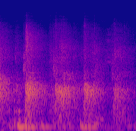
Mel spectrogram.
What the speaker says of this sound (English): Keep clapping a big.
